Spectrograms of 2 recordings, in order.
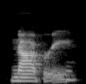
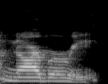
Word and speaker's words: Nobre: the other day about how i pronounced it nobre not narbori nabri got it so it happens and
